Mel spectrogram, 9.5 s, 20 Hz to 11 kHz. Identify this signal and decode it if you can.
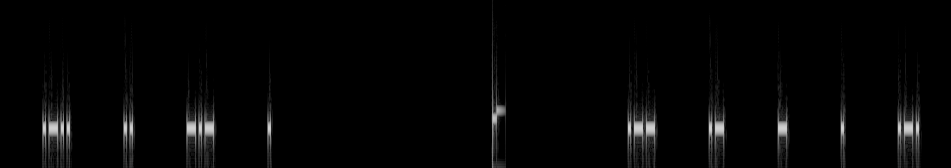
Morse code, heard as a keyed tone, about 40 wpm, spaced as for 14 wpm, 700 Hz. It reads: LIKE WATER
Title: 6x Character Spacing - Top 500 Words - 40wpm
